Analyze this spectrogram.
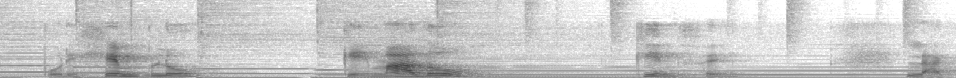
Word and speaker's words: quemado: La Q suena como una K fuerte y siempre va seguida de la letra U. Solo se usa con las vocales E e I y la U es muda, es decir, no se pronuncia.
